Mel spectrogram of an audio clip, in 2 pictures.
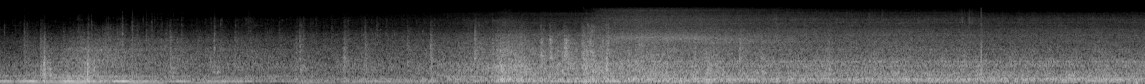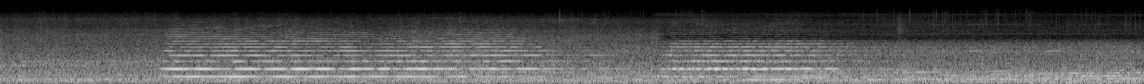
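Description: A Strizh Talgo train hauled by an EP20 electric locomotive passes at speed and recedes. Its wheels clatter over the rails with a rush of air and blown snow, then it fades into a steady rumble. About thirteen seconds in, a train horn sounds a long chord-like blast, and a second, shorter blast follows about five seconds later; near the end there is a slowly rising electric whine.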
